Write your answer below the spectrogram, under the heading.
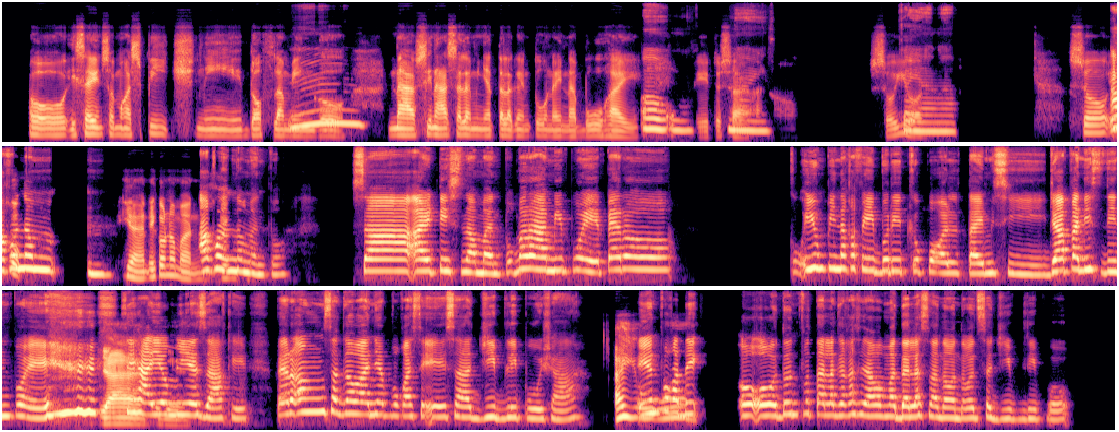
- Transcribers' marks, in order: laugh
- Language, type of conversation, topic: Filipino, unstructured, Ano ang paborito mong klase ng sining at bakit?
